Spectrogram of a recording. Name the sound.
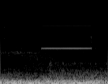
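Maruti Suzuki Baleno 1200cc petrol engine running after start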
